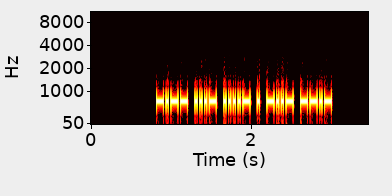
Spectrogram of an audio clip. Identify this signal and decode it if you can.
Morse code, heard as a keyed tone, about 40 wpm, 700 Hz. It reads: YV4EXQ
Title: DXCC-100 Call Signs - 6 Characters - Repeated 2x - 40wpm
